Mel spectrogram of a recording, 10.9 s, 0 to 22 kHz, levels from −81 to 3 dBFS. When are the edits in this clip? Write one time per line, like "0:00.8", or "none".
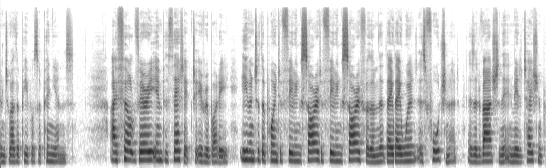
0:06.4
0:07.9
0:09.2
